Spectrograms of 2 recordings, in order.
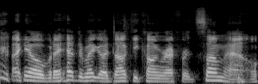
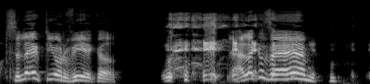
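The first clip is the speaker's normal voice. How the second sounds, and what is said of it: Taj character accent from Diddy Kong Racing. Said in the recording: “we're doing accent this show ... Taj's voice”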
